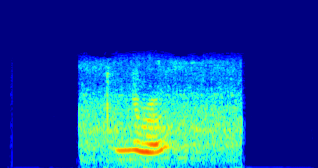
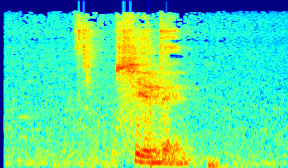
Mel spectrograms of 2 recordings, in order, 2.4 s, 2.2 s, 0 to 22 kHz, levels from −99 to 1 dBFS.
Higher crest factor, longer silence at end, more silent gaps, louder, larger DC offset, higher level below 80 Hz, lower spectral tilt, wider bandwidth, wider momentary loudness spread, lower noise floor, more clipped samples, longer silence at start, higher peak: about the same, 18 dB vs 16 dB; first, 0.55 s vs 0.4 s; neither; second, -25 LUFS vs -11 LUFS; neither; second, -68 dBFS vs -38 dBFS; first, -7 dB/octave vs -2 dB/octave; second, 5.6 kHz vs 17.5 kHz; about the same, 22 LU vs 20 LU; first, -88 dBFS vs -36 dBFS; neither; first, 0.6 s vs 0.05 s; second, -12 dBFS vs 0 dBFS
